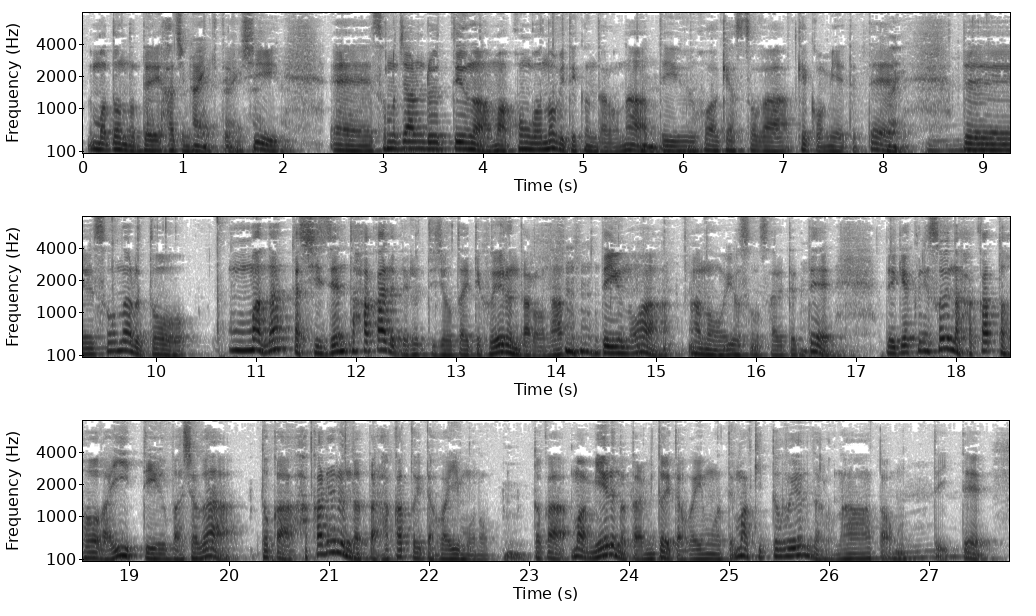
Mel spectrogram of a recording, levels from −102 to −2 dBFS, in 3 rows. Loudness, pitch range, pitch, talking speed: -18 LUFS, 100-145 Hz, 110 Hz, 405 characters per minute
